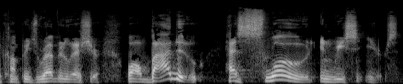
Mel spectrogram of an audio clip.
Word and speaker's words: Badoo: Now, this would be an easier call, frankly, if it were just Bumble without the Badoo, which, by the way, is pronounced like Scooby Doo, Badoo baggage.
